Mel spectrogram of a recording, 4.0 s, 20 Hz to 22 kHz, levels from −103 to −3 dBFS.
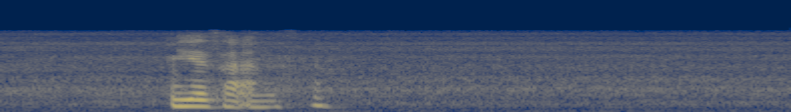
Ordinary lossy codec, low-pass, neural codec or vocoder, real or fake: none; 7.2 kHz; none; real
